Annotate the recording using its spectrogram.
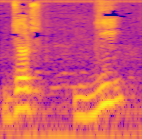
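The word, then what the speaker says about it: George Gey: Bueno, su muerte se relacionó casualmente con un doctor, con un médico, el doctor George Guy, se escribe G-E-Y,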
